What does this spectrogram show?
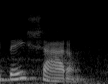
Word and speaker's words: deixaram: Encontraram, levaram e deixaram. E aí, a sílaba tônica, que é a sílaba mais forte, é a penúltima, ó.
